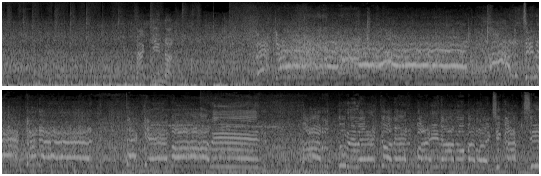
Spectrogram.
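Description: Ice hockey TV commentator calling the play in Finnish over arena crowd noise, his voice climbing into long, drawn-out shouts with a loud cry about eleven seconds in. A low beat sits under the first few seconds.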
